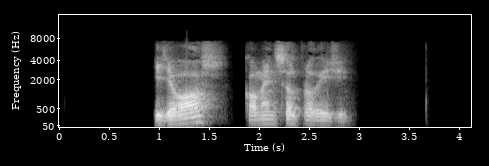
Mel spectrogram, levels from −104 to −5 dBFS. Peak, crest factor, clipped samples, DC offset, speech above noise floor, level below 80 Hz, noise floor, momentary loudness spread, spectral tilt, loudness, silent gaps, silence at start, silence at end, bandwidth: 0 dBFS; 22 dB; under 0.1%; under 0.1%; over 71 dB; -64 dBFS; under -90 dBFS; 18 LU; -4.5 dB/octave; -20 LUFS; 1.76-1.85 s; 0.95 s; 1.25 s; 7.6 kHz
